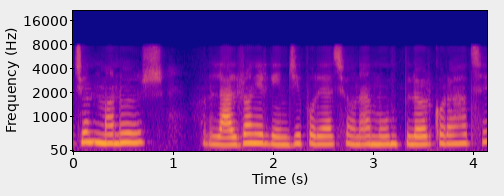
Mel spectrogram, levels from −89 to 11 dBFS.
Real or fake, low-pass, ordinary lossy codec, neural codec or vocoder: fake; none; none; codec, 16 kHz, 0.3 kbps, FocalCodec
